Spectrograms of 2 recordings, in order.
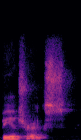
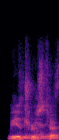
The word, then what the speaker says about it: Beatrice: strong experts is it is it beatrix i'm getting it i'm getting her name wrong yeah beatrice beatrice chestnut i'm sorry we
